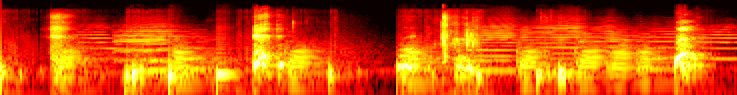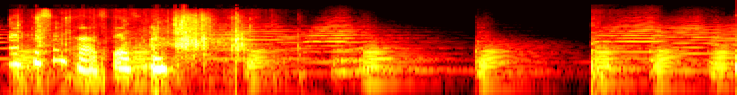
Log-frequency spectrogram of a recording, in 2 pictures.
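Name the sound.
hiccups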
